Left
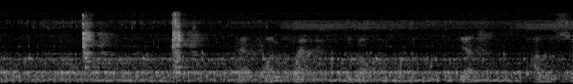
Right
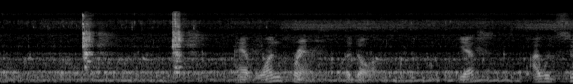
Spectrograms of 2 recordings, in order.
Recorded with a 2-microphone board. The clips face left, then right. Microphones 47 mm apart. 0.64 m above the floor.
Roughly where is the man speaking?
Right.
